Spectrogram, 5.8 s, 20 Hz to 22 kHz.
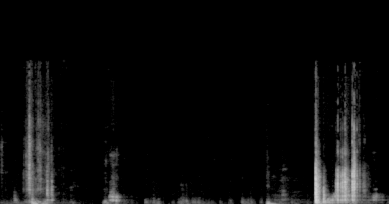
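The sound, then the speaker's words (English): Dice clatter and tumble across a mat in a few short bursts, with a small rattle early on and a louder scattered roll near the end; no one speaks. “Big roll. My fucking $20 booster pack of freaking double masters. All right. I got dice.”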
